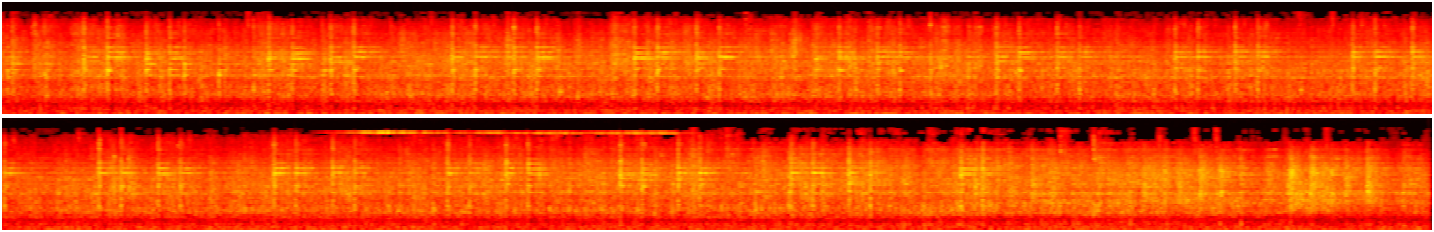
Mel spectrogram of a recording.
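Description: Container flatcars of a freight train rolling past, a steady rumble of steel wheels on the rails.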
